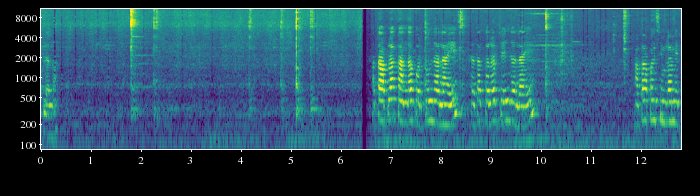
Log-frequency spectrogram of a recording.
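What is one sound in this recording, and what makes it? Onions sizzle in hot oil.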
